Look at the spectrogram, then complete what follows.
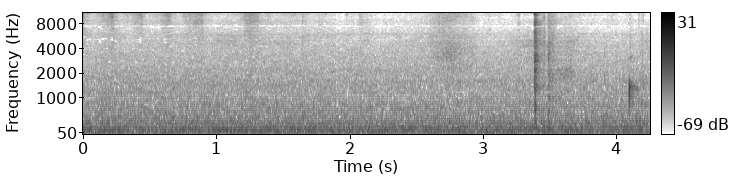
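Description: Garlic powder shaker being shaken over a bowl of marinating chicken, a faint rhythmic shaking a few times a second that stops after about a second and a half. A couple of light clicks follow near the end.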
